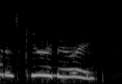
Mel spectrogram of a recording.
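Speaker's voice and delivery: high-pitched, puzzled put-on dog voice. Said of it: "They're like".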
